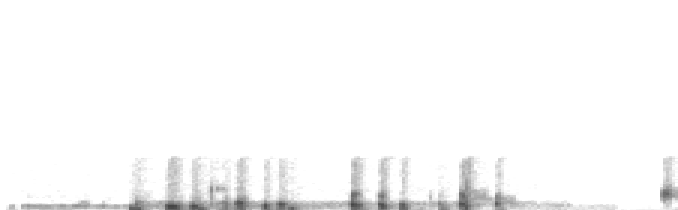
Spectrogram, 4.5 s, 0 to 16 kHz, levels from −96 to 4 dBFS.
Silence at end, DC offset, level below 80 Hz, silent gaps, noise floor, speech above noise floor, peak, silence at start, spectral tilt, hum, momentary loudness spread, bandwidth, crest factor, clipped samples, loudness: 0.05 s; under 0.1%; -66 dBFS; none; -78 dBFS; 42 dB; -16 dBFS; 0.85 s; -9 dB/octave; none; 13 LU; 4.2 kHz; 22 dB; under 0.1%; -37 LUFS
